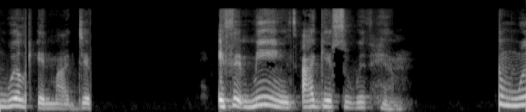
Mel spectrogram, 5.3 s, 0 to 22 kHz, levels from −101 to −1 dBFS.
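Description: At 0.26 s the speech jumps ahead, with compressed frames skipped: whole blocks of the coded audio never reach the output, so about 0.7 s of material simply vanishes. It happens again at 0.91 s (around half a second lost), 3.32 s and 4.99 s (each about 0.7 s). Each jump spans several 92.9 ms frames.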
